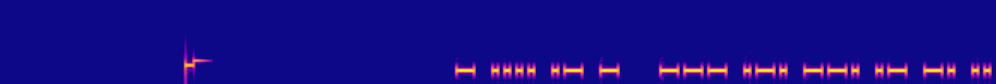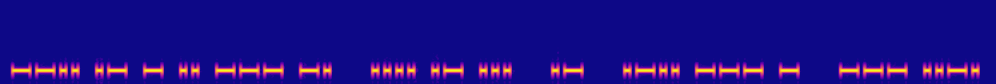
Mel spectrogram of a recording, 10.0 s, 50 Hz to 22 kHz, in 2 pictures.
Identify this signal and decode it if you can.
Morse code, heard as a keyed tone, about 40 wpm, 700 Hz. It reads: THAT ORGANIZATION HAS A LOT OF
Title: Sentences from Top 1000 Words - Review Part 6 - 40wpm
